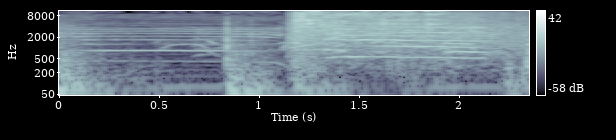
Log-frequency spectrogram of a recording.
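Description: Two thuds against a pane of glass, the second just under a second in. Then, a little past a second in, the glass shatters as a man crashes through it, with music under it.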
